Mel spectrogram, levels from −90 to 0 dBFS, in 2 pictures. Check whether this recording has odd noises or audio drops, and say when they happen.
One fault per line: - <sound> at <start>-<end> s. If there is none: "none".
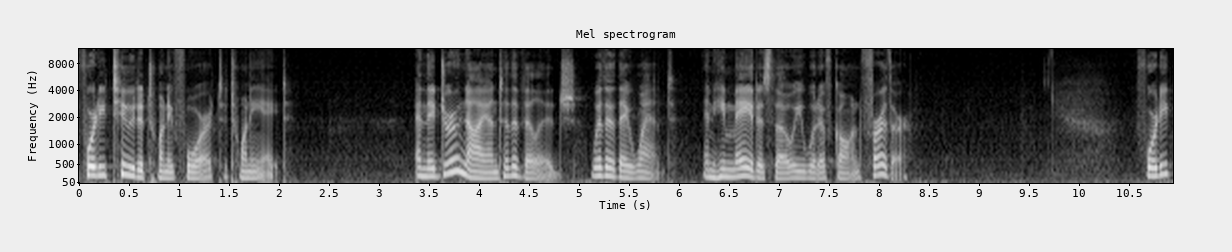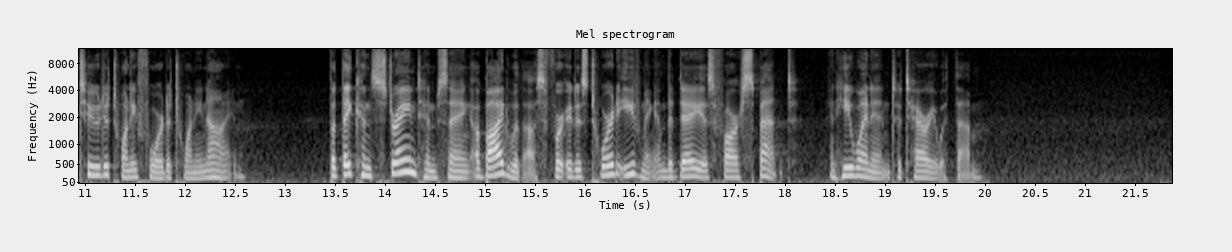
none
